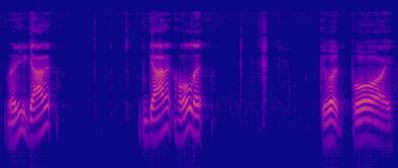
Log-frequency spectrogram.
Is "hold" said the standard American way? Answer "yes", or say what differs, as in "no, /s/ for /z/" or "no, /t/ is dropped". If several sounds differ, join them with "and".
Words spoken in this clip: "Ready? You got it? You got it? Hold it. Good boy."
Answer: yes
